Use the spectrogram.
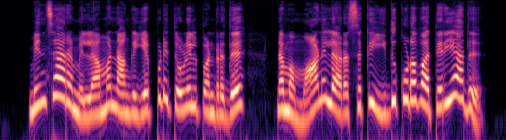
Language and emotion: Tamil, angry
